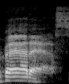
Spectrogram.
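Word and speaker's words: Biadasz: then and check out Tyler how do you pronounce his last name B Aatish ok yada Tyler badass yeah so well what do you think about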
